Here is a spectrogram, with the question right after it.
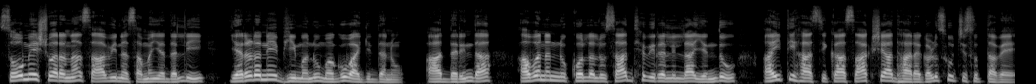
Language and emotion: Kannada, neutral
